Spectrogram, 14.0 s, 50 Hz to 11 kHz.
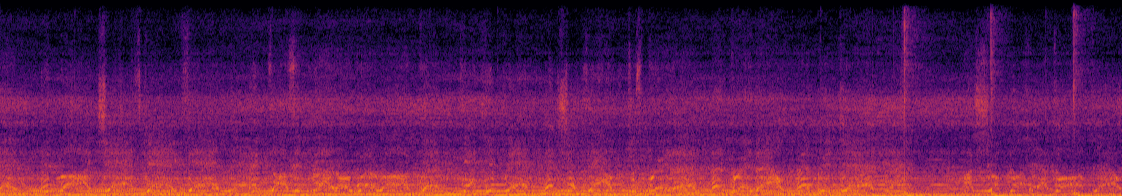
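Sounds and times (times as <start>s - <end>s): distorted guitars: 0.0s - 14.0s.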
